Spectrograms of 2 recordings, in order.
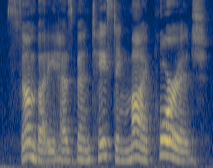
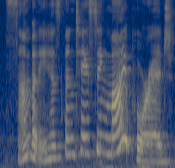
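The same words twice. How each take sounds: First: It is said in a big, deep voice. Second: It is said in a medium, middle-sized voice.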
